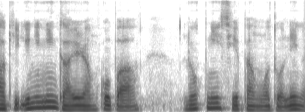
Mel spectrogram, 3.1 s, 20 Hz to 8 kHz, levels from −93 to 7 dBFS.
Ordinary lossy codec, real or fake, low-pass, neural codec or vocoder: none; fake; none; codec, 16 kHz, 4 kbps, FunCodec, trained on LibriTTS, 50 frames a second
